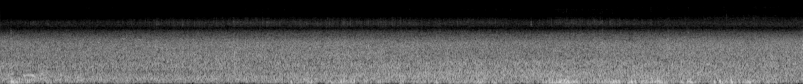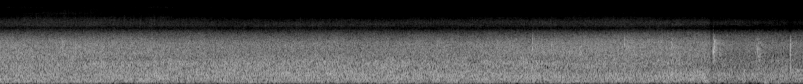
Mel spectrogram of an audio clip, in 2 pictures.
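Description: Steady rushing of a waterfall and river cascade, an even water noise throughout, with a few low rumbles about six seconds in.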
